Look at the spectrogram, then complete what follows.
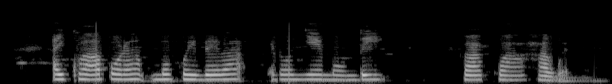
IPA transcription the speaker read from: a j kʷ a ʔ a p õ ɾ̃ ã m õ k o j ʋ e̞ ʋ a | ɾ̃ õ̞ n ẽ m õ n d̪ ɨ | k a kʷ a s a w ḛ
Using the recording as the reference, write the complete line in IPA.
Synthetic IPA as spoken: a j kʷ a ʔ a p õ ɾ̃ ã m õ k o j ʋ e̞ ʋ a | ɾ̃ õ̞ ɲ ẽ m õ n d̪ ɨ | k a kʷ a h a w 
